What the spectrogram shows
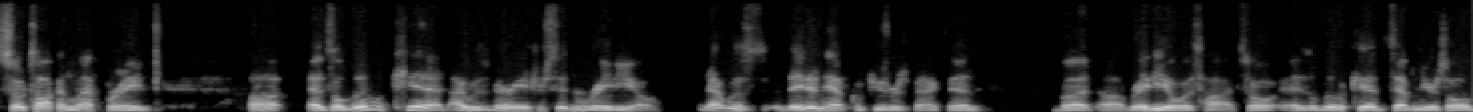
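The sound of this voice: With an American accent, a man of medium pitch talks at a moderate pace with ordinary pitch variation, vocal fry and a slightly husky edge, recorded dry and close with no echo.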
